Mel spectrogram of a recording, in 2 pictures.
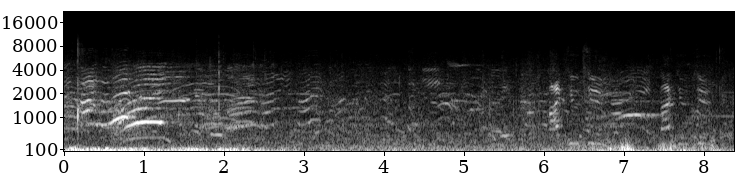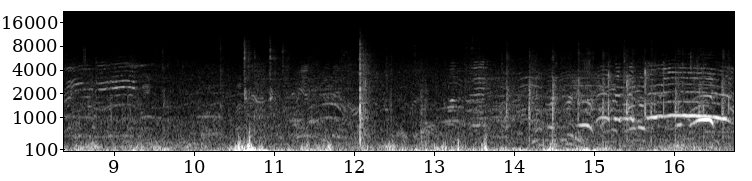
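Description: Young girls shout and cheer outdoors across an open field.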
